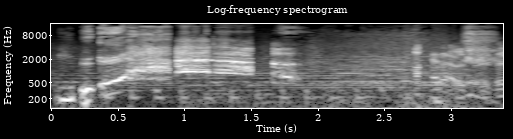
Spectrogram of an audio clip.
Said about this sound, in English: And it's at that time you guys hear an unworldly shriek.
